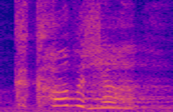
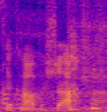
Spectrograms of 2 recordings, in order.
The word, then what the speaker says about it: Kakavasha: Kakavasha. Okay, and I was I was putting the emphasis on the wrong part. I was saying Kakavasha but it's like yeah Kakavasha. Where did you go?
